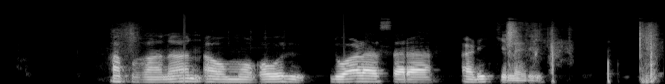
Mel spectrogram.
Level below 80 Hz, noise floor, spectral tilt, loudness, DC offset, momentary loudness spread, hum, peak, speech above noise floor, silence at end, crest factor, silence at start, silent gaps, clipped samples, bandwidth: -54 dBFS; -76 dBFS; -6.5 dB/octave; -15 LUFS; under 0.1%; 17 LU; none; 0 dBFS; 63 dB; 0.1 s; 16 dB; 1.1 s; none; under 0.1%; 8 kHz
